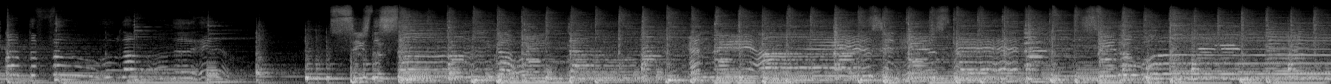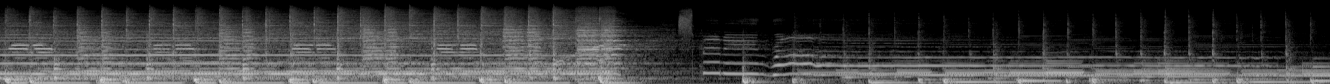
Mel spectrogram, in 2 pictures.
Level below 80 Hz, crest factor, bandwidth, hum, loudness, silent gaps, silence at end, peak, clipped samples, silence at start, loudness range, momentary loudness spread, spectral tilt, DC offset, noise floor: -30 dBFS; 16 dB; 17 kHz; none; -21 LUFS; none; 0 s; -4 dBFS; under 0.1%; 0 s; 6 LU; 9 LU; -5 dB/octave; 0.2%; -40 dBFS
